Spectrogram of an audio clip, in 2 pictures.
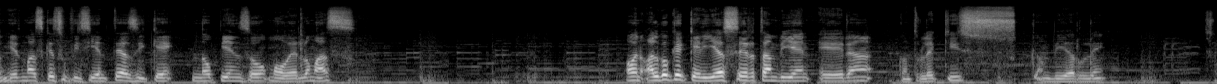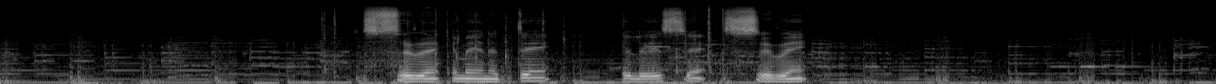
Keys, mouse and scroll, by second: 7.5 click, 10.3 ctrl+x, 12.9-13.8 typing, 14.1 Return, 14.8-19.2 typing, 17.2 Return, 21.1-24.3 typing.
